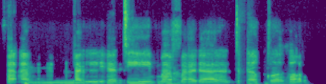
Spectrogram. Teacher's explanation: Fa'ammal yatima fala langsung masuk ke huruf fa ya. Jadi maknya tidak panjang ya, tidak ada jeda ya.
